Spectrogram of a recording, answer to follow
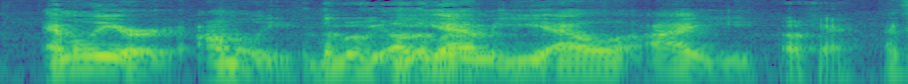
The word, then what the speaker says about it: Emelie: I don't know if it's pronounced Amelie or Emily. It's Emelie.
